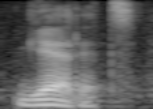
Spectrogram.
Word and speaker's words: get it: Quando você for falar essa expressão, observe que a pronúncia de get it vai ser get it. Esse T aí de get viram um R e aí emenda com it. Então diga get it.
